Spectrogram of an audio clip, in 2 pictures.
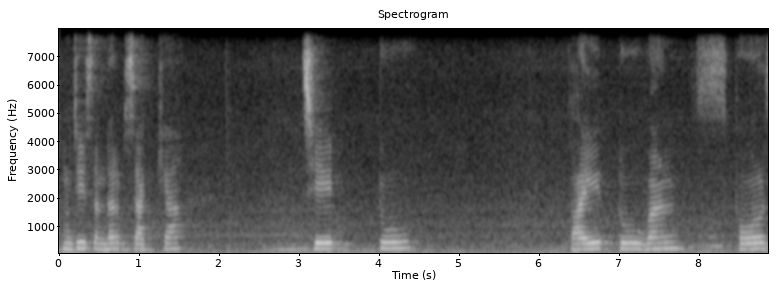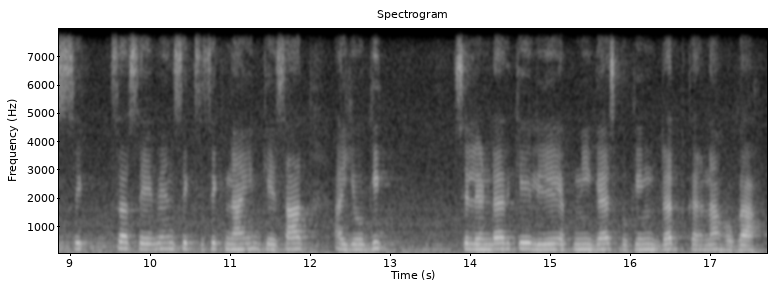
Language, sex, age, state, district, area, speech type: Hindi, female, 45-60, Uttar Pradesh, Sitapur, rural, read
